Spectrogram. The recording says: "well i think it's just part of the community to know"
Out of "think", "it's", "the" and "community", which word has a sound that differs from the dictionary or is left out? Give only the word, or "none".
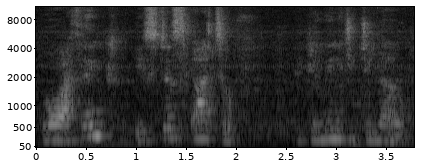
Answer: none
